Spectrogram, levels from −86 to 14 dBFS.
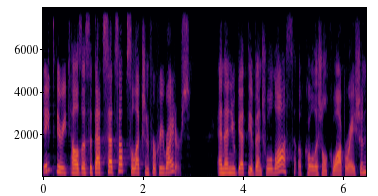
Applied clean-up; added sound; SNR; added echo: neural mask model DeepFilterNet 3.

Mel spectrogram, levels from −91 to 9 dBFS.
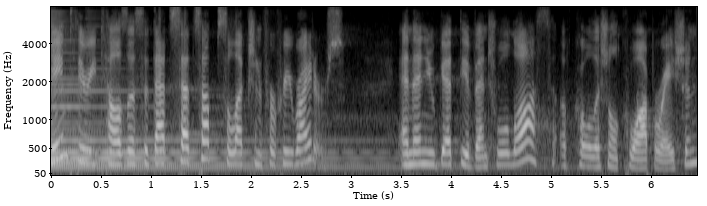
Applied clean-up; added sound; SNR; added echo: none; Acoustic guitar / Strum; 9 dB; none.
